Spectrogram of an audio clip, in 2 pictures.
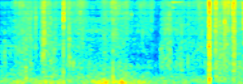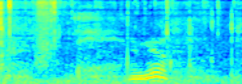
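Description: Scattered sharp clicks and crunches of broken laptop plastic debris being moved about, the sharpest about two and a half seconds in. A short rising-then-falling vocal sound comes near the end.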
